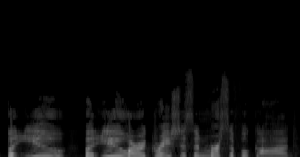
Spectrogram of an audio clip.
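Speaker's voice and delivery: loud, high, slowed refrain hitting each you; impassioned refrain. Acted. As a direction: hammer the refrain home. Refrain building, preached loud.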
